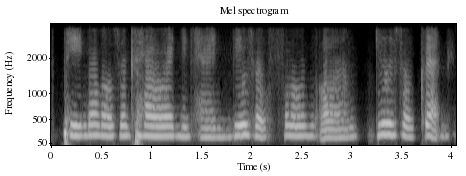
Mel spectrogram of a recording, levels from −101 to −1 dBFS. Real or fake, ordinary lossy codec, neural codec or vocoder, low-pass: fake; none; codec, 16 kHz, 0.5 kbps, FreqCodec, smaller model; 3.6 kHz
